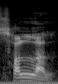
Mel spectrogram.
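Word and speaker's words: 설날: হইছে এবার সল্লাল সল্লা কেন সল্লাল হইছে এই যে রিউলের পরে নিউন আসছে দেখছেন স্যার এই রিউলের পরে নিউন আসছে এই যে রিউলের পরে নিউন আসলে লয়াল উচ্চারণ হবে এখানে উচ্চারণ হবে সল্লাল উচ্চারণ কি সল্লাল সল্লাল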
